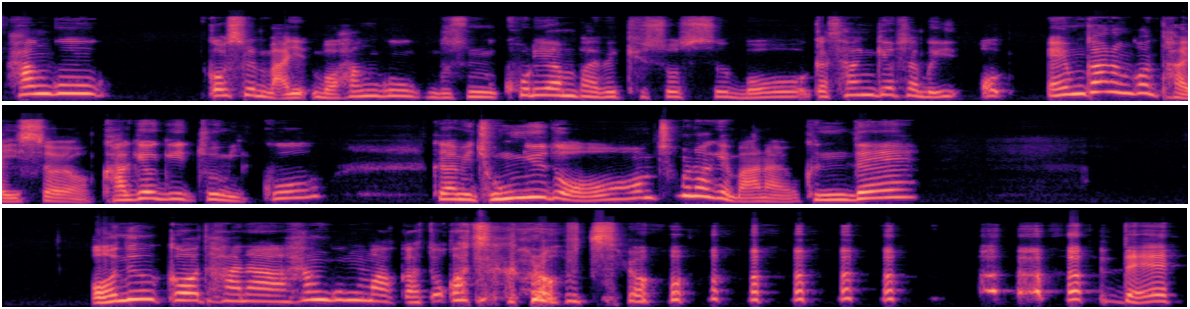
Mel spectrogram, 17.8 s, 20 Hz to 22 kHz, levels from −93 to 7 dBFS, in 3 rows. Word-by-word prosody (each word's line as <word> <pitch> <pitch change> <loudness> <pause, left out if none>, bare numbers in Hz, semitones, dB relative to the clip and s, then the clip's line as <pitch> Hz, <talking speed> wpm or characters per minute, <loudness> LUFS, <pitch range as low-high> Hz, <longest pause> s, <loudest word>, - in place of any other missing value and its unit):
한국 320 0 +3 0.5
것을 245 +1 +1
많이 180 -4 0
뭐 170 -4 -4
한국 225 +4 -4
무슨 180 +3 -5
코리안 255 -2 -1
바비큐 195 -2 -6
소스 200 +2 -4
뭐 180 +3 -6
그러니까 210 - -4
삼겹살 265 +1 -4
뭐 185 - -3
이 215 - -8
어 - - -4 0.2
엔간한 335 +8 +4
건 340 -1 -1
다 - - -2
있어요. 130 -2 0
가격이 225 +3 +1
좀 210 -5 -2
있고 260 - -7 0.5
그다음에 220 -2 +2
종류도 255 - +4 0.4
엄청나게 315 +1 +2
많아요. 135 -2 -5
근데 250 - +2 1.8
어느 305 +11 +6
것 295 -1 +4
하나 260 -2 +1
한국 310 +4 +2
맛과 240 -5 -1
똑같은 300 +7 +2
건 320 -2 +6
없죠. 255 -1 0 2.3
네. 250 +5 +3
245 Hz, 255 characters per minute, -17 LUFS, 200-290 Hz, 2.3 s, 어느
